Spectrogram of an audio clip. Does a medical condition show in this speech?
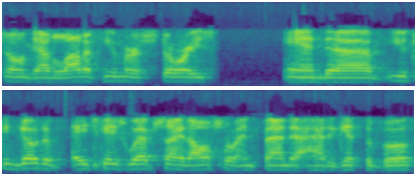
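No.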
